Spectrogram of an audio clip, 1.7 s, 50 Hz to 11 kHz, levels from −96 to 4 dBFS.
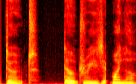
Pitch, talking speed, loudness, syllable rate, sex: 165 Hz, 175 wpm, -18 LUFS, 4.7 syllables/s, female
